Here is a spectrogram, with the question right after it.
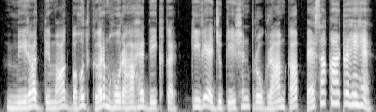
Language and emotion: Hindi, angry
